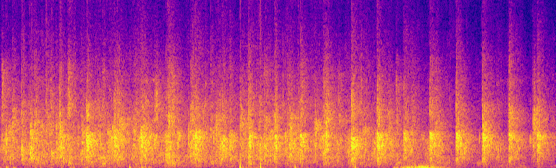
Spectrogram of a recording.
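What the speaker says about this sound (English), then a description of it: "Can I please ask you to give a warm applause to all of us?" Steady, moderately distant audience applause at a live-streamed AI technology conference venue, continuous clapping with a few louder individual claps.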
